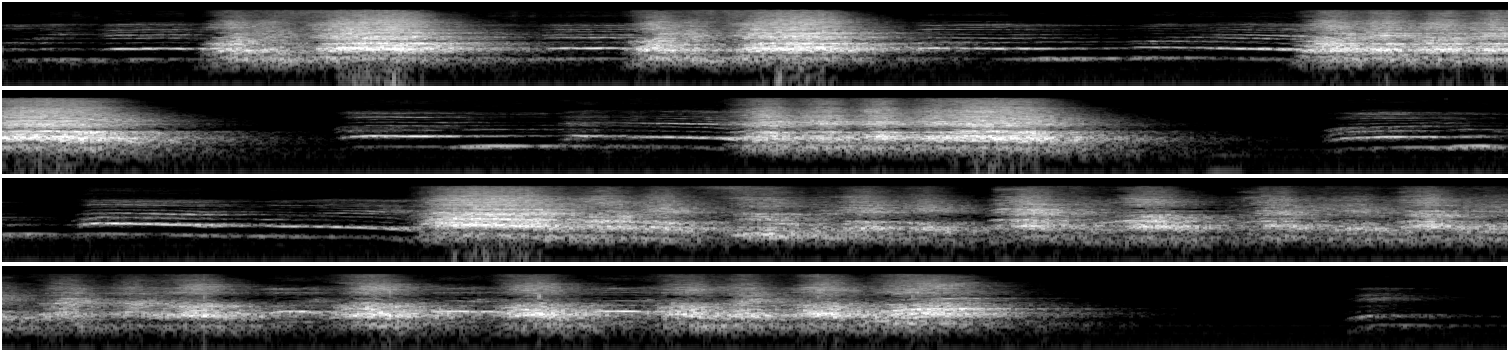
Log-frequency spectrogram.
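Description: A large group of cadets chanting a military marching cadence in unison, loud shouted lines with short breaks between them. From about two-thirds of the way in, the chant runs on without a break in a quick, even beat of about two shouts a second, then stops abruptly.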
